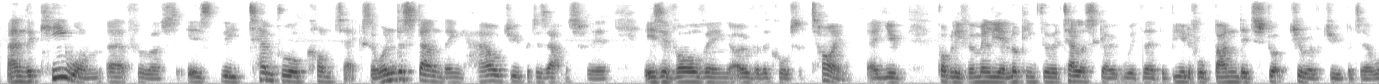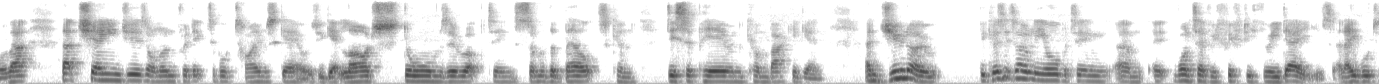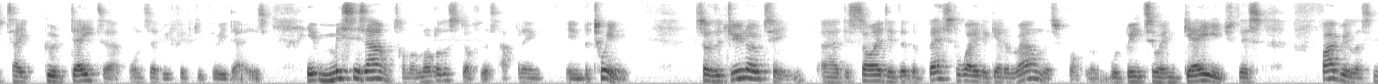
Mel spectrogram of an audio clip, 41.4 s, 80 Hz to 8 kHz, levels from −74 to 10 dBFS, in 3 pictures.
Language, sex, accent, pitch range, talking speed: English, male, British, 125-160 Hz, 170 wpm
